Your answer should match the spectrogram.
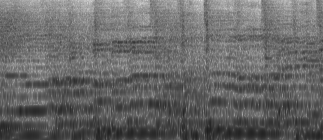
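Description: Live Tejano band music with a woman singing lead into a microphone, over long held notes from the band.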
